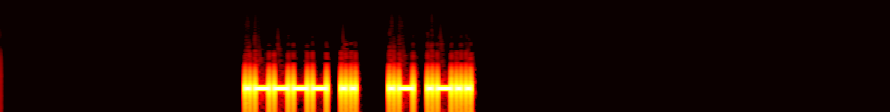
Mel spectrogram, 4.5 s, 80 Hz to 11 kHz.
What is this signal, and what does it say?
Morse code, heard as a keyed tone, about 48 wpm, 700 Hz. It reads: 1I AL
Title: Winter Field Day Exchanges 50wpm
